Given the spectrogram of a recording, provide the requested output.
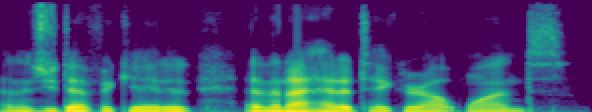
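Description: A young male vlogger with a smooth, low-pitched voice speaks fairly quickly in a level tone. Recording at home on a close mic with a pop filter, he rambles casually with lots of fillers and trailing thoughts.

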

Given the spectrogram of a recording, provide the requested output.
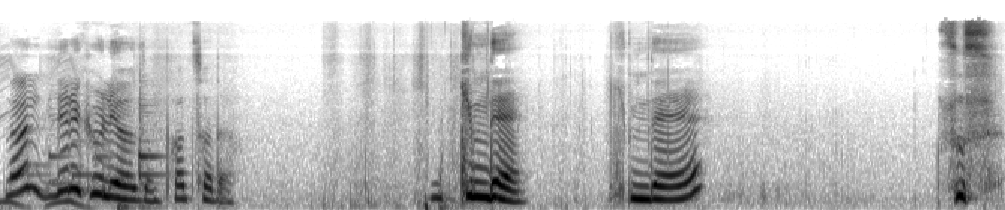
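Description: A young woman, casually chatting and teasing while she voices a chatbot's replies, swinging between loud outbursts and muttering. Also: high voice, sing-song, very slow, pauses often. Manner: playful, teasing, swears often. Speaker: vlogger chatting with an app bot.

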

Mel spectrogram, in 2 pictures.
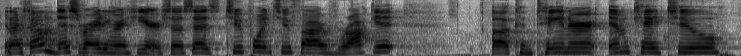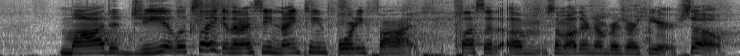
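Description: A woman helping search a storage unit, reading markings slowly and haltingly in casual chat. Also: a little high. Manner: slow, halting, laughs often. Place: indoor metal storage unit.

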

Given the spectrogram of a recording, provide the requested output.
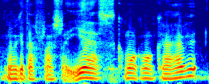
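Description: A man's voice: mid-range voice, very fast, creaky, warm tone, a little hiss or hum. A young man giving casual horror game commentary as a streamer, scared and jumpy, exclaiming and repeating himself. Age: young adult. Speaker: gaming streamer.

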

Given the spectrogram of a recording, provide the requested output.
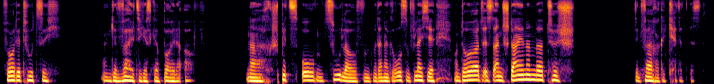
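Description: Slow husky game master. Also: male voice, mid-range voice, steady tone, dark tone, no room sound, clean studio sound. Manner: slow, atmospheric narration. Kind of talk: narrating an audio role-play.

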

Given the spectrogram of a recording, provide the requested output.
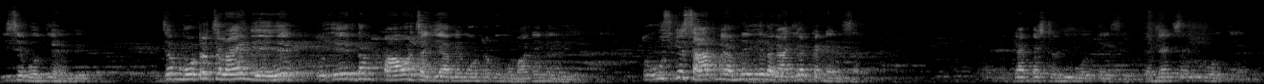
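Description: Speaking expressively at a moderate pace, a high-voiced instructor in his forties walks students through a hands-on lesson step by step and keeps asking if they've understood. The crowded indoor workshop is echoey and noisy, and a distant phone camera records him from afar.

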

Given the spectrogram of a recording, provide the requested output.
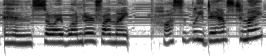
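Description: A woman's voice: high voice, normal speed, lightly acted. A woman voicing a dreamy, dramatic young girl in a cartoon, earnest and flowery in her wording. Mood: polite, proud. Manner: flowery, formal, theatrical wording. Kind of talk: animated series voice acting. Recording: music behind the voice.

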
